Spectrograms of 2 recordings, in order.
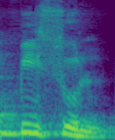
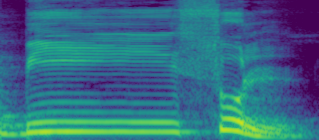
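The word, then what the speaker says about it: bisul: তেমান ঘোড়ার ডিমকে বলা হয় ফোরাকে বলা হয় বিসুল বি আই এস ইউ এল উচ্চারণটা হবে বিসুল বিসুল মানে ফোরা দেখুন এই পালিং শব্দ দিয়ে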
